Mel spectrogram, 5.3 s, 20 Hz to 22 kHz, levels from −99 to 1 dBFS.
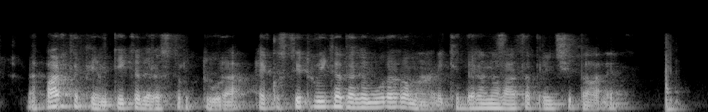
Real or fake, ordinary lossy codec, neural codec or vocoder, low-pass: fake; Opus, 32 kbps; codec, 16 kHz, 6 kbps, DAC; 7.2 kHz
